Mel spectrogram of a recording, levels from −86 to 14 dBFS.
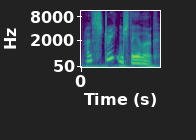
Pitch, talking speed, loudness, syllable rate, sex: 235 Hz, 200 wpm, -14 LUFS, 5.4 syllables/s, female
